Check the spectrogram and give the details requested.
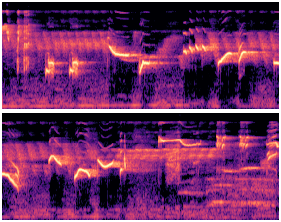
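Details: Orange-headed thrush from Sidoarjo, East Java, singing a full song packed with imitated phrases. Sharp rising and falling whistled notes alternate with high chirps and short buzzy bursts in a quick, varied sequence.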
